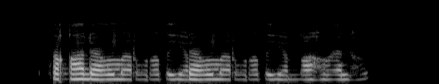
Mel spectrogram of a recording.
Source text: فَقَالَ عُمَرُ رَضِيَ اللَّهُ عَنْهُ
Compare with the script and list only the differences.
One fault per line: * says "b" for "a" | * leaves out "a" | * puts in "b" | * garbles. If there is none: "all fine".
* puts in "عُمَرُ رَضِيَ"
